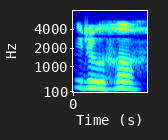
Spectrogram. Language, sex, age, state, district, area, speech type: Odia, female, 18-30, Odisha, Kalahandi, rural, read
